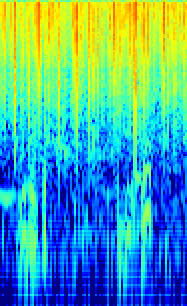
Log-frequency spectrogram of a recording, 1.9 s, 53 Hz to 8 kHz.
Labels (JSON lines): {"label": "biophony, cascading saw", "recorder": "SoundTrap 600 or HydroMoth"}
